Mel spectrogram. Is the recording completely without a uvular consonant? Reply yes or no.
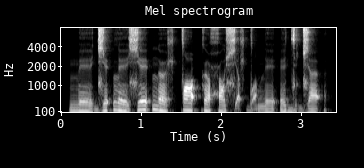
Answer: yes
